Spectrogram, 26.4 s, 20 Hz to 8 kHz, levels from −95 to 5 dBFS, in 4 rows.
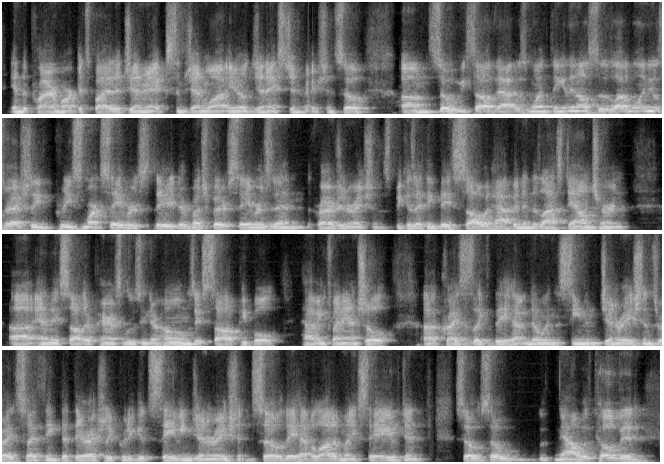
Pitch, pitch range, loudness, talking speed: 95 Hz, 95-105 Hz, -14 LUFS, 240 wpm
